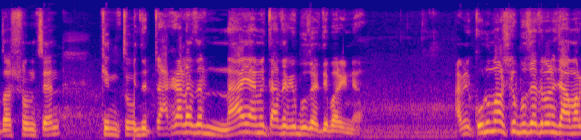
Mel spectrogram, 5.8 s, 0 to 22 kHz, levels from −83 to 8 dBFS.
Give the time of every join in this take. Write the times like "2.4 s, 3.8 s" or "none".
1.3 s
